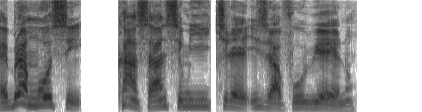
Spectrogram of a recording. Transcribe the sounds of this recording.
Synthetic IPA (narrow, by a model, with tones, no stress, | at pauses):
ɛ˨bi˦ɾa˦˨mo˦se˨ | kʰã˦˨saː˨˦n̩˦sɛ̃˦m˦ji˦t͡ɕʰi˦ɾɛ˨ʔi˦s̬ɾa˨lfʊ˦ɔ˦ɥi˦ɛ˨jɛ˨nʊ̃˦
